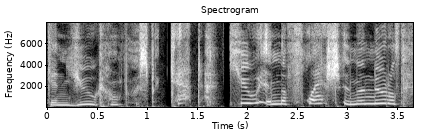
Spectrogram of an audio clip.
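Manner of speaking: very high starstruck squeal. Acted. Kamala meeting Kung Fu Spaghetti, squealing very high. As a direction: squeak it out, overwhelmed with delight. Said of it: "squealing at the highest of pitches".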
